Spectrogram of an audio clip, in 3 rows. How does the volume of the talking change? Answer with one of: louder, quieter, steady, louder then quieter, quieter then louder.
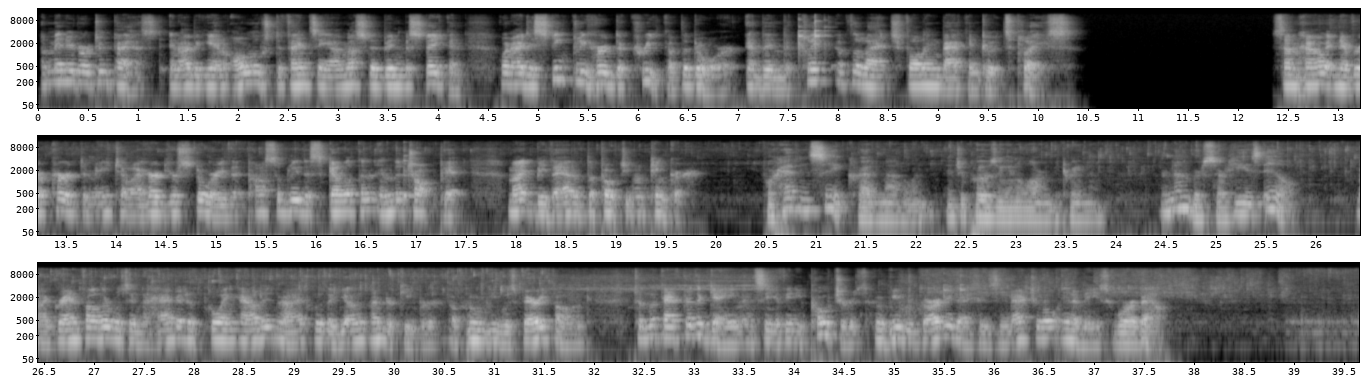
steady.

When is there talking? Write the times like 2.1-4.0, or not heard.
0.0-10.3, 12.3-19.8, 20.5-25.8, 26.4-37.8.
